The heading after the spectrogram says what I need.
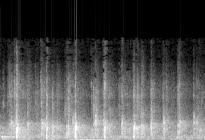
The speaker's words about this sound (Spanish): Bien enseñado, la verdad. Fantástico. Otro, aplauso, ¿no? Otro aplauso, venga, va.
